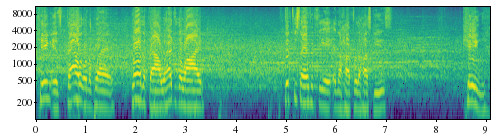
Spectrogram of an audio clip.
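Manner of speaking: fast, loud live game calling; play-by-play. Acted. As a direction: call the action as it happens, building.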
